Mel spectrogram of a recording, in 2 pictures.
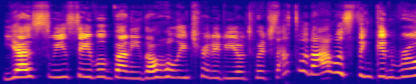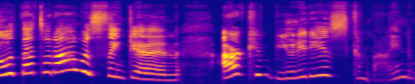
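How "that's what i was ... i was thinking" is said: ordinary talk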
